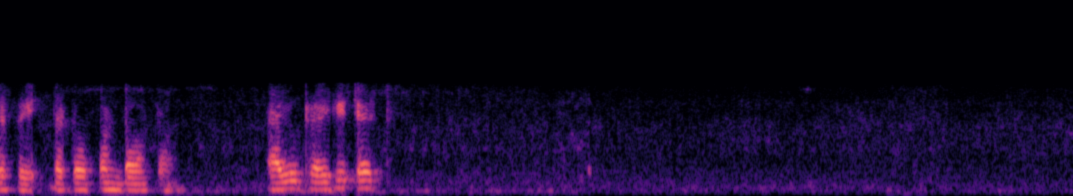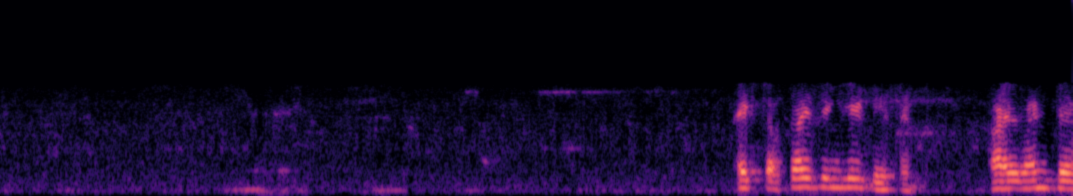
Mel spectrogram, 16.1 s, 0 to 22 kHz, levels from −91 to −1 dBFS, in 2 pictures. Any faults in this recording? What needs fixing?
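The speech passed through a G.729 codec path, consistent with 8 kbit/s G.729A, which rebuilds each frame from a vocal tract filter, pitch predictor and a few pulses. Throughout, nothing reaches above 3.8 kHz, and the voice sounds plainly rough and synthetic. Prevent it by routing this call through a wideband codec such as G.722 or Opus.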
